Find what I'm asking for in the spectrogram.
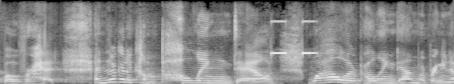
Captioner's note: timer beeps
